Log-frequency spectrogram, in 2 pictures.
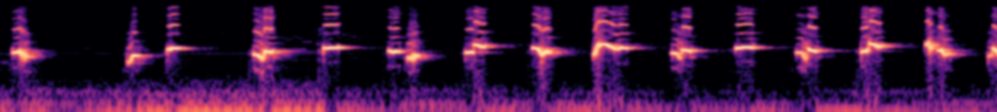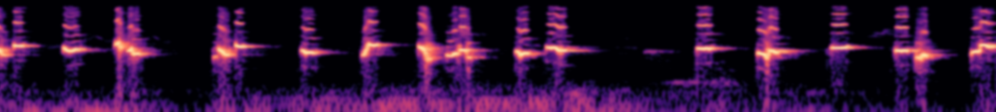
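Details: Sooty-headed bulbul in full, continuous song modelled on the straw-headed bulbul, used to prompt other bulbuls to join in: a steady stream of short, bright whistled notes, rising and falling, about three a second, with a faint low hum underneath.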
